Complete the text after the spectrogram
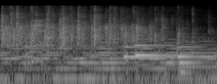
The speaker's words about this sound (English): Come on, go ahead. You can give the Lord a round of applause.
